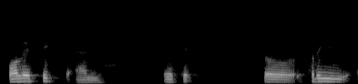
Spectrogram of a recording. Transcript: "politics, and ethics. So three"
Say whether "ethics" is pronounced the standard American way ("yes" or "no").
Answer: no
